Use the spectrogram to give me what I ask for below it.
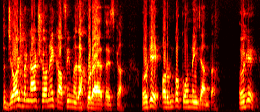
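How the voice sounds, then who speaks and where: Lively Indian man teaching pronunciation. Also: fairly high pitch, normal speed. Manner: drills pronunciation, asks viewers to repeat after him. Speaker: English teacher. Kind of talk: spoken English lesson.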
